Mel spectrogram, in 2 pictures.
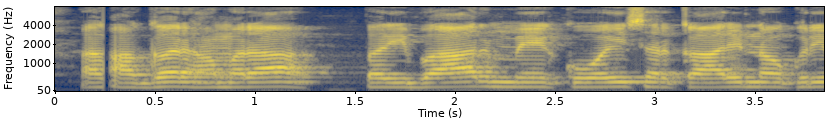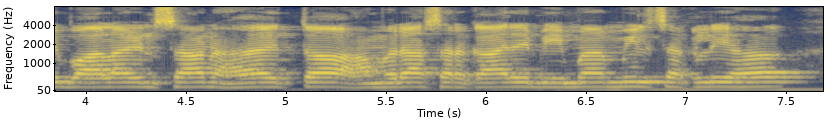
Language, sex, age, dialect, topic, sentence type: Magahi, male, 18-24, Western, agriculture, question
